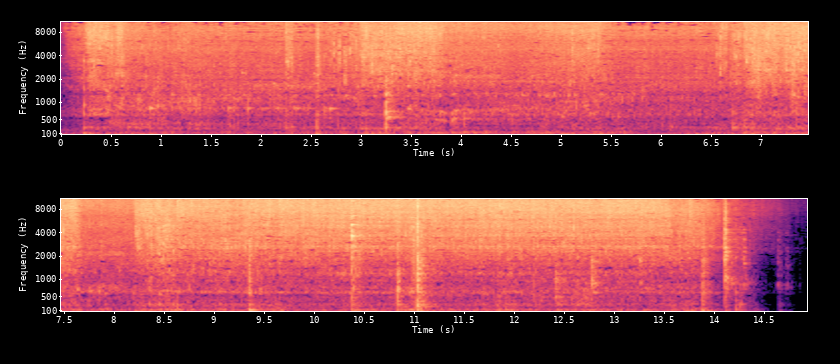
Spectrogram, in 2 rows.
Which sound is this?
Washing up 1
Sounds of a tap running, with dishes cutlery being swished around in a metal sink filled with water.
Recorded in March 2012 using an RN09 field recorder.
tap, running, Dishes, Water, Washing-up, sink, Washing, tap-running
